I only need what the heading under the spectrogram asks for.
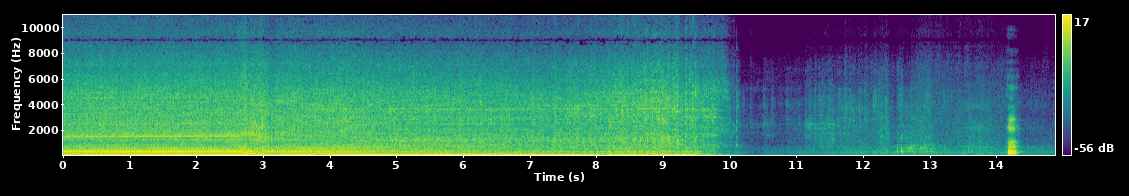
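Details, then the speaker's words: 1964 Ford F100 with Crown Vic swap and swapped engine, first start in the truck, in park: lumpy idle for ten seconds with a loose metallic buzz, then the engine dies; the exhaust header collector flange is rattling, and the headers are leaking. "I do hear the collectors rattling which I originally thought was like something rubbing but it's definitely the collector flange is rattling"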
